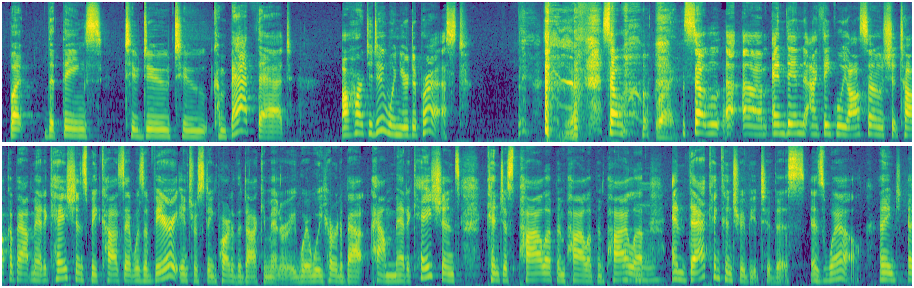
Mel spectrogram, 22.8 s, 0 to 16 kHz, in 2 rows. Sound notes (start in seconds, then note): 6.7 laughs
